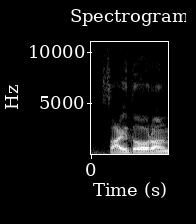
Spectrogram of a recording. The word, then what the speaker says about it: CIDR: 하고 넘어가고 싶은데 그 사이더라는 말하고 애그리게이션 얘기를 조금만 하고 갈게요. CIDR인데 지난번에 한 얘기랑 좀 연관이 있습니다. 이게 발음이 사이더로 그냥 읽어요. 사이더.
